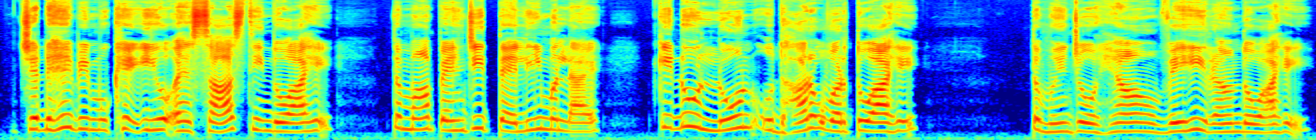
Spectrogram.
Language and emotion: Sindhi, sad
